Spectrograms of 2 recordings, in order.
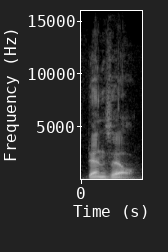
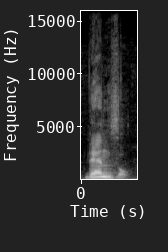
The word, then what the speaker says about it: Denzel: Because, wait a minute, because my name's not pronounced Denzel. My name's pronounced Denzel.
